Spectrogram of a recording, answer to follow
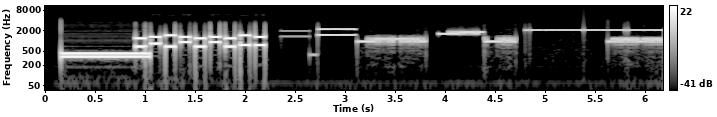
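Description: Dial-up modem connecting over a phone line. A steady dial tone is followed by a fast run of about ten touch-tone digits, then a sequence of electronic tones that ends on a long steady high answer tone.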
